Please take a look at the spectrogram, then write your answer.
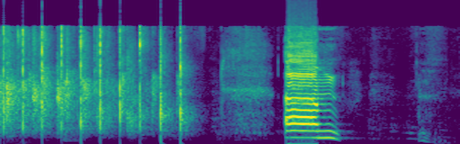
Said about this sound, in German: Gib mal allen beiden einen tollen Applaus. Das haben die großartig gemacht.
